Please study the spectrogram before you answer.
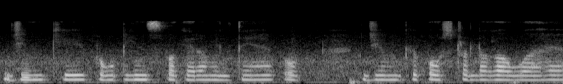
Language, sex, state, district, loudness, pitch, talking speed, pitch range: Hindi, female, Haryana, Jhajjar, -20 LUFS, 210 Hz, 140 wpm, 200-215 Hz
